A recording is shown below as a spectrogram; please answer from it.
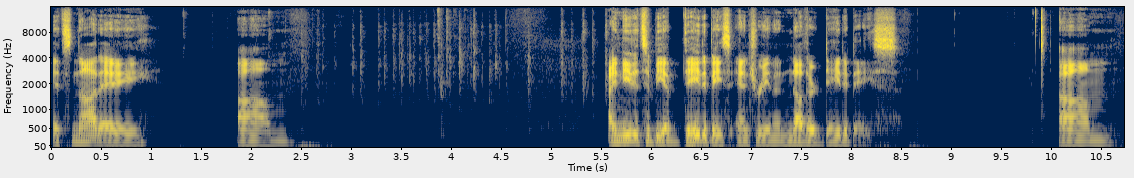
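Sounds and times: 
speech: 0.0s - 1.0s, 1.8s - 2.6s, 5.6s - 8.5s, 10.1s - 10.7s
typing on a computer keyboard while preparing a tabletop role-playing session: 2.4s - 5.6s.

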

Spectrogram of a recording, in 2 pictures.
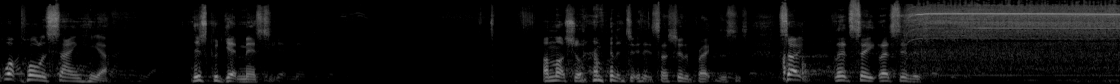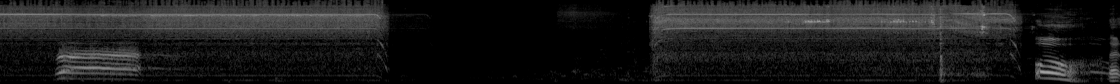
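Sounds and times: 
speech: 0.2s - 1.2s, 1.9s - 2.9s, 5.4s - 9.6s
power drill boring into material: 9.1s - 15.5s, 17.7s - 21.6s.

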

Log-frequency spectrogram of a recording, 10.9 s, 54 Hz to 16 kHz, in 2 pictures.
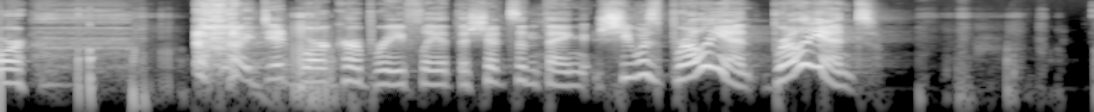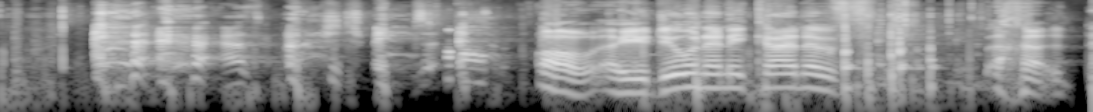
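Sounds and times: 
speech: 0.0s - 4.5s, 6.0s - 10.9s
female puppy hacking and coughing: 5.9s - 8.1s.

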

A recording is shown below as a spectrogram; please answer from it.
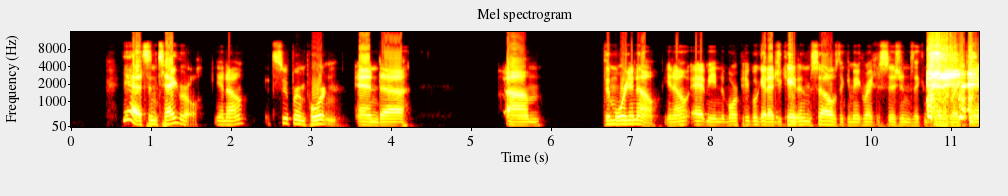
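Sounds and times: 
speech: 0.6s - 4.3s, 5.4s - 5.9s, 6.6s - 11.3s
loud harsh cough: 10.7s - 11.3s.

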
